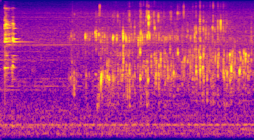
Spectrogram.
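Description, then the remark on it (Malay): Hot tea pours steadily into a cup, a continuous splashing trickle that lasts for several seconds over a low, constant background hum. “Di dalam awak pesawat, Anda menikmati secangkir teh hangat yang disediakan awak kabin.”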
